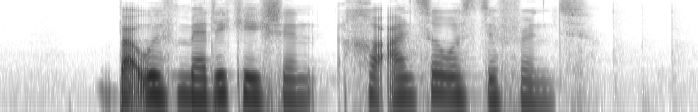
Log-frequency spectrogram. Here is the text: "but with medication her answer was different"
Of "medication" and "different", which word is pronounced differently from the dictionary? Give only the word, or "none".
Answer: none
